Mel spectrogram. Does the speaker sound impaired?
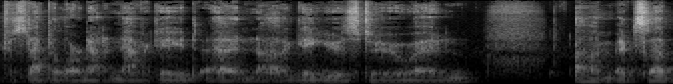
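Yes: total laryngectomy; stage 4 cancer, partial thyroidectomy, primary TEP placement, chemo and radiation afterward; about 10 months post-laryngectomy, speaking with TEP about 5 months; TEP voice, earlier monotone from left vocal cord paralysis, no speech first 6 months, electrolarynx failed, swelling.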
